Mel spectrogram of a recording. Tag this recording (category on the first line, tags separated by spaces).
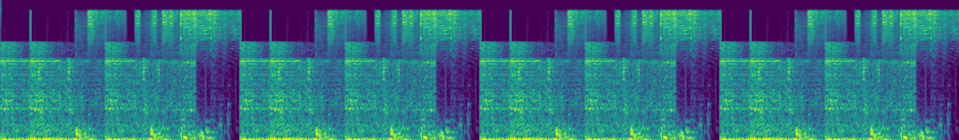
Instrument samples > Percussion
Alien Underground Ambient Loopable Dark Samples Weird Soundtrack Industrial Packs Loop Drum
